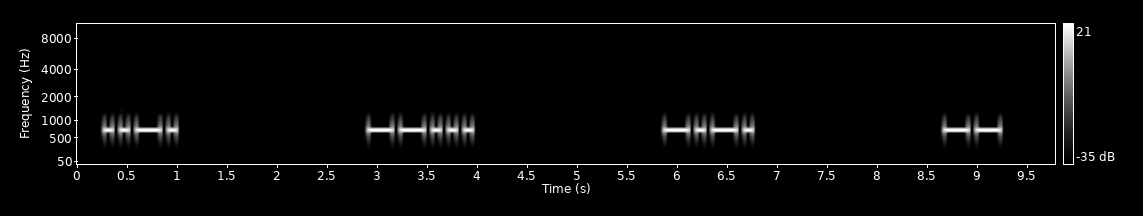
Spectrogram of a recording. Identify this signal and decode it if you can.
Morse code, heard as a keyed tone, about 15 wpm, spaced as for 4 wpm, 700 Hz. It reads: F7CM
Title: USA Call Signs - 5 Characters - 8x Character Spacing - 15wpm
